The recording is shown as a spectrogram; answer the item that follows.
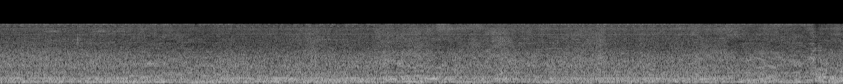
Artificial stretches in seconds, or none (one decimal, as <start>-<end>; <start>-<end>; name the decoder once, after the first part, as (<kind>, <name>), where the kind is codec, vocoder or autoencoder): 1.3-2.2 (codec, SNAC); 3.8-5.5; 6.9-8.4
